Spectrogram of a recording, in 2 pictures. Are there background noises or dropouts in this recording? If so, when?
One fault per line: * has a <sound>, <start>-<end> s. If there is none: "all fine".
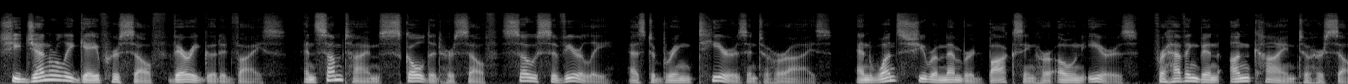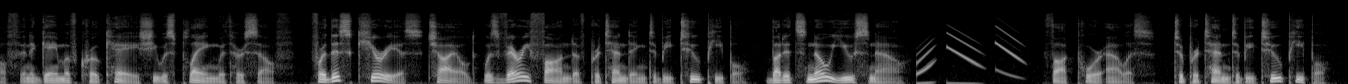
* has a chirp, 22.6-23.8 s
